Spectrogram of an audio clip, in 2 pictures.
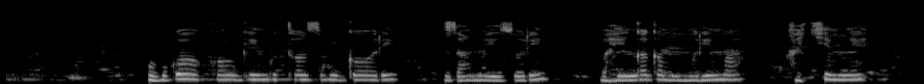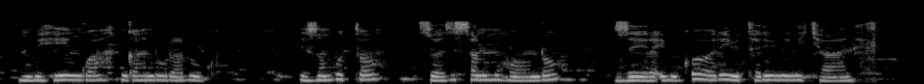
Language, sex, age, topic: Kinyarwanda, female, 25-35, agriculture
